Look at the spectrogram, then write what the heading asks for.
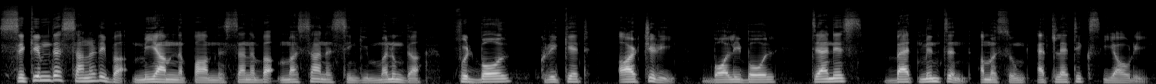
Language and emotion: Manipuri, neutral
